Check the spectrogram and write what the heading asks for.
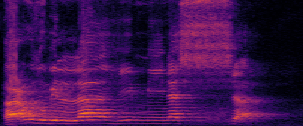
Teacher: huruf syin di sana itu makhrajnya adalah tengah lidah yang menekat pada langit-langit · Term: huruf shin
